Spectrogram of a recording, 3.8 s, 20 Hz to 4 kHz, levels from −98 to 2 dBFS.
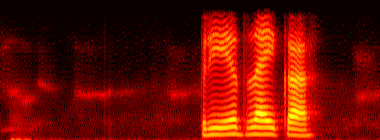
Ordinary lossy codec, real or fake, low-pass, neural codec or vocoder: none; fake; 3.6 kHz; codec, 24 kHz, 0.9 kbps, WavTokenizer, large speech release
